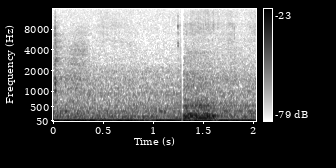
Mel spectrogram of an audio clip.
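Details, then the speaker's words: Dog snoring in the background of a small quiet room: a low, rumbling rattle, strongest in the second half. "okay uh sorry if you can hear the snoring dog in the background but uh watching my brother's dog and he snores extremely loudly"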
